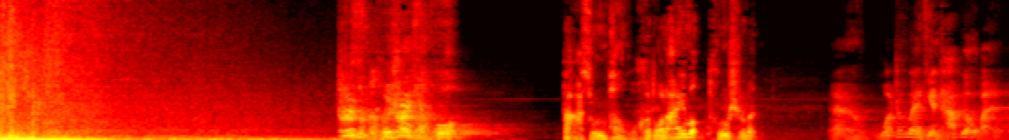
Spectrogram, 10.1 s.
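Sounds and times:
monster crashing into a wall: 0.0s - 3.5s
speech: 5.7s - 7.7s, 8.4s - 10.0s.

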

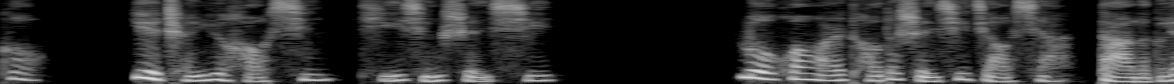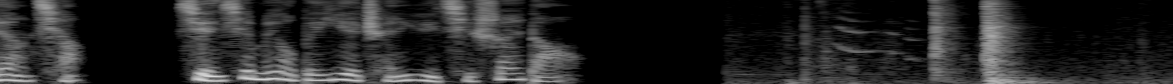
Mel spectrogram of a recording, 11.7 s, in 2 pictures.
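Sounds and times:
speech: 0.0s - 2.8s, 3.7s - 8.8s
bedroom door closing: 9.5s - 11.7s.

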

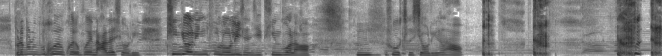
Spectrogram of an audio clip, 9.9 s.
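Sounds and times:
speech: 0.2s - 8.1s
person coughing: 7.2s - 8.4s, 9.2s - 9.9s.

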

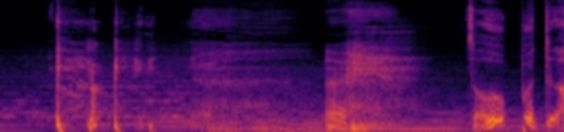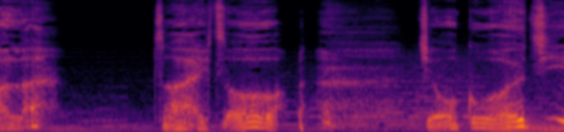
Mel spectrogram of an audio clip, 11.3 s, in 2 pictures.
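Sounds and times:
elderly person coughing: 0.5s - 1.6s
speech: 4.7s - 6.2s, 7.2s - 8.5s, 9.9s - 11.2s.

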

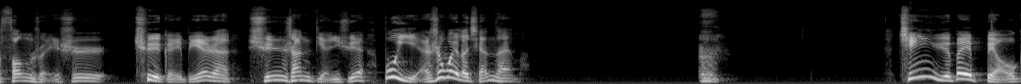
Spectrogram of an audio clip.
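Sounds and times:
speech: 0.0s - 5.3s, 7.0s - 7.2s, 9.0s - 10.2s
throat clearing cough: 7.0s - 7.4s.

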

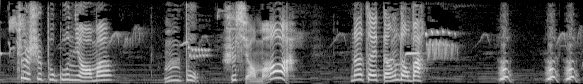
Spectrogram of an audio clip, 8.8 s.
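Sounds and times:
speech: 0.3s - 1.8s, 2.4s - 4.5s, 5.2s - 6.5s, 7.5s - 8.7s
dog barking: 7.4s - 8.7s.

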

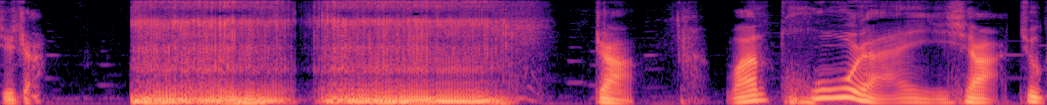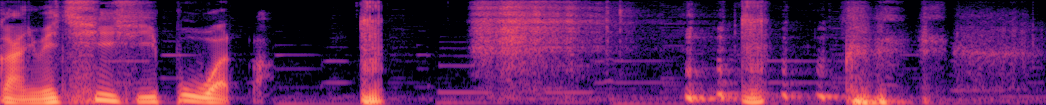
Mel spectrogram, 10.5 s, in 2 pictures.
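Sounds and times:
speech: 0.0s - 0.3s, 3.0s - 7.8s, 8.7s - 9.2s
person imitating loud snoring: 0.6s - 2.8s
laughter: 8.6s - 10.0s.

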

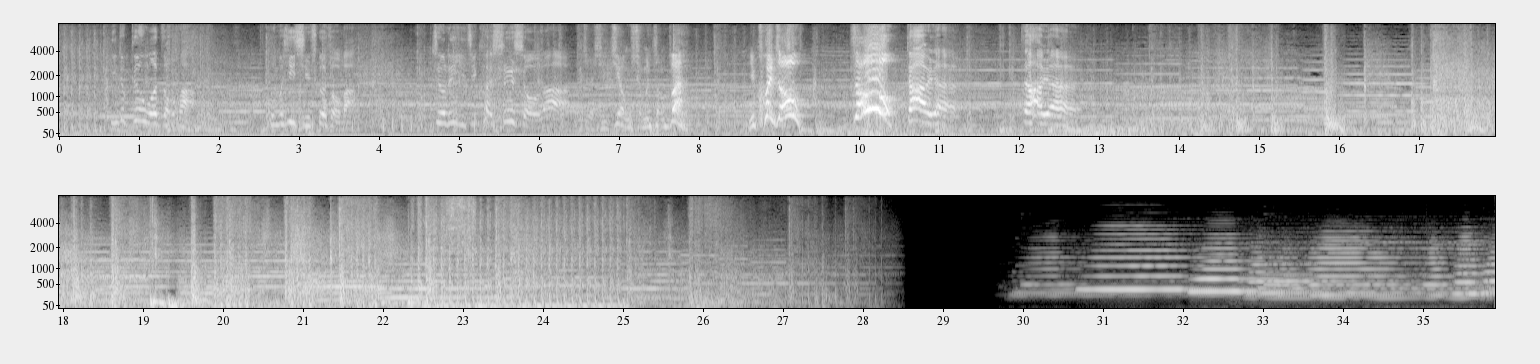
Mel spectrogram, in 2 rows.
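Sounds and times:
rapid gunfire in battle scene: 0.0s - 5.8s, 6.4s - 9.9s, 13.4s - 28.2s
speech: 0.6s - 1.9s, 2.6s - 4.1s, 4.7s - 11.4s, 12.0s - 12.8s.

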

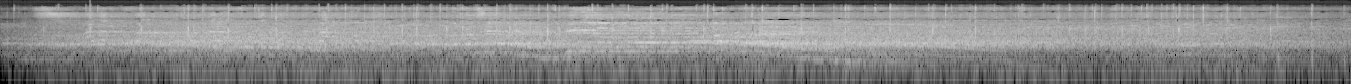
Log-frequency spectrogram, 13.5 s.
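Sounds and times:
stadium crowd roaring and shouting after a goal: 0.0s - 13.5s.

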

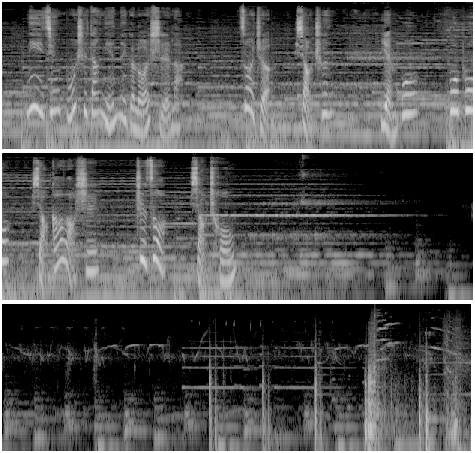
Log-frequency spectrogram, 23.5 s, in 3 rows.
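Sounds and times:
speech: 0.4s - 3.1s, 4.0s - 5.6s, 6.3s - 11.8s
door creaking open: 19.2s - 23.5s
soft thuds and knocks: 19.2s - 23.5s.

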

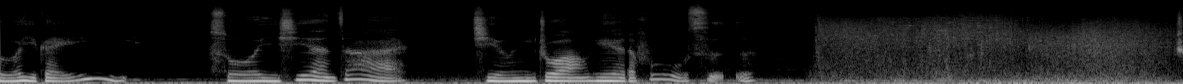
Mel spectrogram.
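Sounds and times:
speech: 0.0s - 1.4s, 2.1s - 4.1s, 4.7s - 8.4s
explosion of rocks: 8.1s - 11.8s.

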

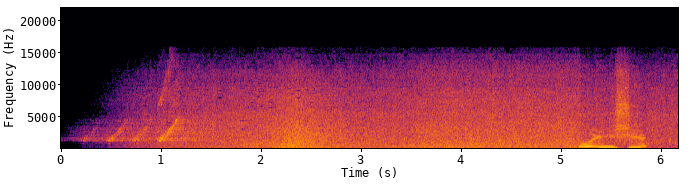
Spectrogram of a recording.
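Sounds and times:
rising whistle-like sweep: 0.0s - 4.5s
river water being sucked upward: 0.0s - 6.1s
speech: 5.4s - 6.0s.

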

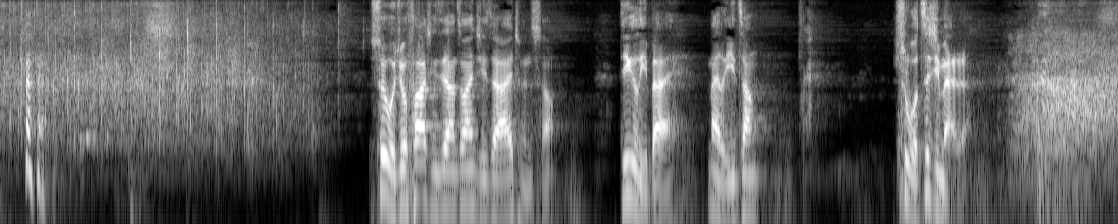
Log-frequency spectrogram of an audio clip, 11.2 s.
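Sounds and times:
laughter: 0.0s - 1.6s, 10.0s - 11.1s
applause: 0.0s - 3.5s
speech: 0.2s - 0.7s, 3.8s - 7.7s, 9.0s - 9.8s.

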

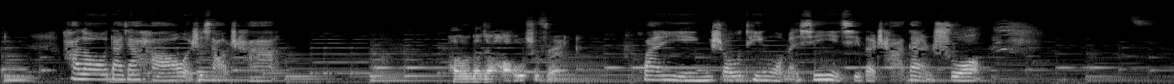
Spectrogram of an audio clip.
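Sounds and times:
speech: 0.6s - 3.0s, 4.5s - 10.3s
call of a large black bird with big yellow beak: 9.9s - 10.5s.

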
